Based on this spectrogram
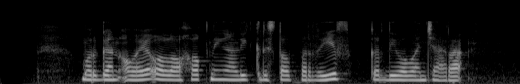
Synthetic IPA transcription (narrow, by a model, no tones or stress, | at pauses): mɔrɡanʔoɛɔlɔhɔk̚niŋalikɾist̪ɔfərːif | kɨrdiwawaɲt͡ʃaɾa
